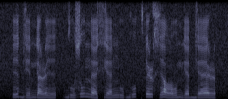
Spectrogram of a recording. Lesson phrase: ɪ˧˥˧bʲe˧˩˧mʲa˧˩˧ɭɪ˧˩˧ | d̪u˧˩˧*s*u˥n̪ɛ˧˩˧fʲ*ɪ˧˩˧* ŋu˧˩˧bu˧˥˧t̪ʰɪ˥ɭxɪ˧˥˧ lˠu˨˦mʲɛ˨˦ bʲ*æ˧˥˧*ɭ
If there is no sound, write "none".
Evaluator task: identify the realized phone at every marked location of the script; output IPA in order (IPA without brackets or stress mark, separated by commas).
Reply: z, ɛ˧˩˧, ɛ˧˥˧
